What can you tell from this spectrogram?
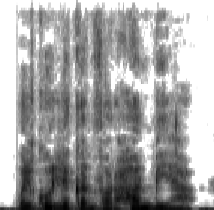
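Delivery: usual speaking voice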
